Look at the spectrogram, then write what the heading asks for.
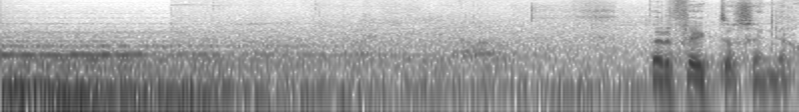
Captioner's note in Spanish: murmullos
